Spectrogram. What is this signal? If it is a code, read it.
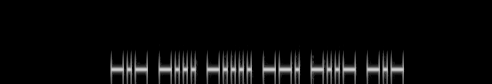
Morse code, heard as a keyed tone, about 30 wpm, 700 Hz. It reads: KB6GXK
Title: USA Call Signs 30wpm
